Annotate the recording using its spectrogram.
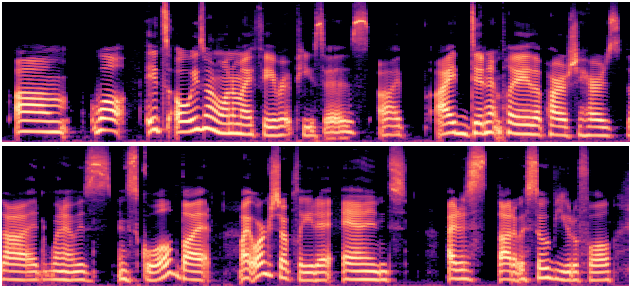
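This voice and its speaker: This woman has an unremarkable speaking voice with an American accent, medium pitch and lively intonation. She speaks at a moderate pace in a very clean recording with a silent background. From New York City. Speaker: violinist. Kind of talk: interview.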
